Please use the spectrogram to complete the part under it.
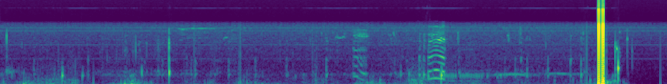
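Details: Beluga whales recorded underwater in the Churchill River beside Hudson Bay, Churchill, Manitoba, where they come in summer to mate; brief wavering, stacked tonal whistles, then a steady tone, over low watery rumbling and a sharp knock.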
